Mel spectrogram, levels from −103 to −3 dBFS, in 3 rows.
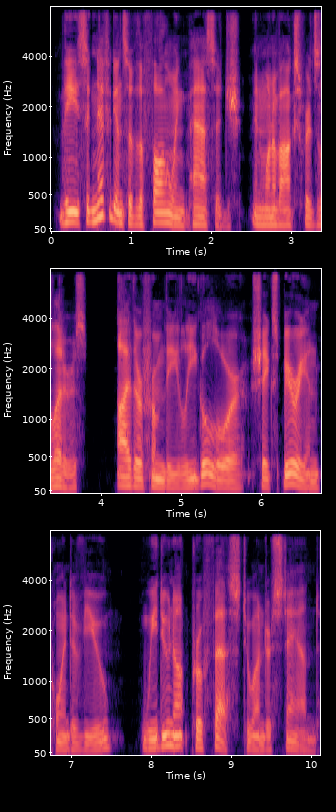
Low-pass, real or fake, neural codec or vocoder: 7.2 kHz; fake; vocoder, 44.1 kHz, 128 mel bands every 256 samples, BigVGAN v2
